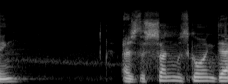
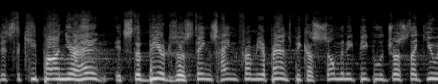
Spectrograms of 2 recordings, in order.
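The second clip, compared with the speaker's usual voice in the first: higher and louder, pressing the point; insistent; 6 semitones higher, 3 dB louder than usual. Retold or imitated. Jamal insisting to Hanan why the kids cry, louder and higher. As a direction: drive it home, almost pleading. Jamal explains the kids' fear.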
